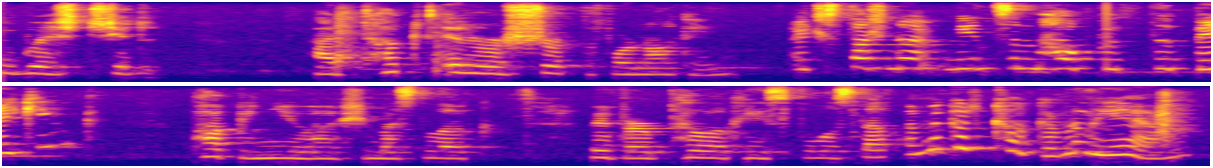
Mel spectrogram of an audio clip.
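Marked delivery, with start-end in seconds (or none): 4.0-6.4 put-on girl voice. A narrator's reading. Poppy asking nervously. 10.6-12.0 put-on girl voice. A narrator's reading. Poppy insisting eagerly.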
